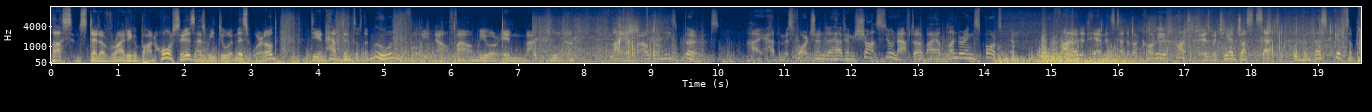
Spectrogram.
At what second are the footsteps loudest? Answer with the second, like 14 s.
9 s.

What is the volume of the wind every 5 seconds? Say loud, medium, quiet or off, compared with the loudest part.
medium, medium, loud, loud.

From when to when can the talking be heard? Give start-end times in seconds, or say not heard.
0.0-19.6.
